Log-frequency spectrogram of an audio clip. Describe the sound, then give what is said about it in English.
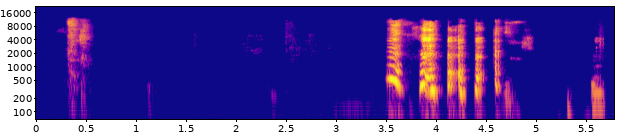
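A dog makes noise: one short sharp burst, a pause, then a rapid run of loud yelping vocalizations that trail off into a couple of fainter ones. “You're a wrestling dog. You're supposed to be quiet.”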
